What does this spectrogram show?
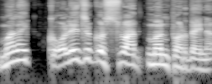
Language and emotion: Nepali, disgusted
